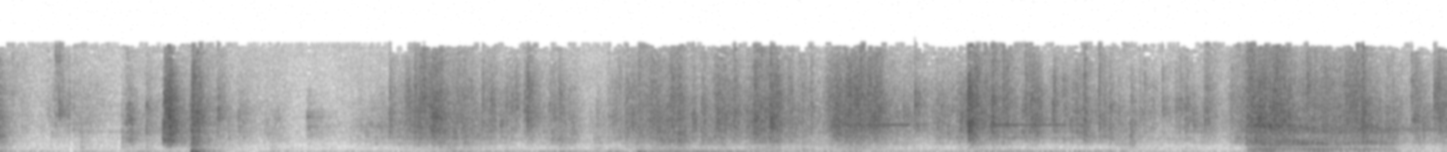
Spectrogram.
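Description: Clear plastic wrap crinkling and rustling as a large wrapped vanity mirror is handled, with a sharp knock about a second in.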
